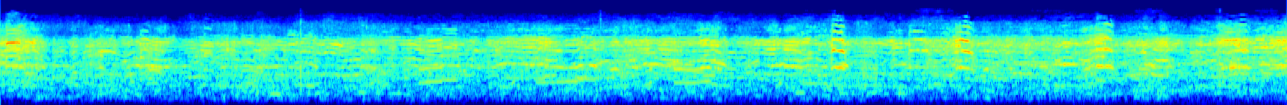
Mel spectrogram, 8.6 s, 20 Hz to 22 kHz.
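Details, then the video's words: Black-legged kittiwake breeding colony on seafront buildings in Ålesund, Møre og Romsdal, Norway, on 16 July 2024: a dense chorus of harsh nasal cries overlapping without pause. "Colonia de cría de Gaviota tridáctila"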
